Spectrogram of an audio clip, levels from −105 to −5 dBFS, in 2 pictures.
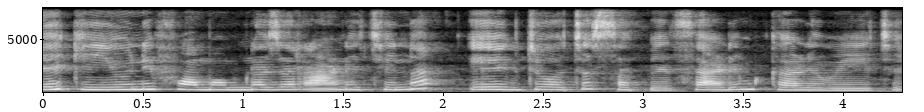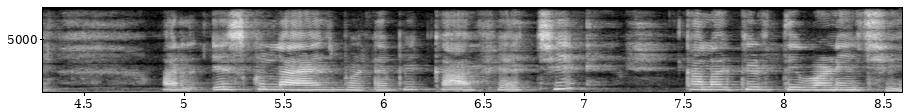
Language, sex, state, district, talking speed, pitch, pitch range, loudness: Garhwali, female, Uttarakhand, Tehri Garhwal, 175 wpm, 240 Hz, 220-260 Hz, -19 LUFS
